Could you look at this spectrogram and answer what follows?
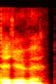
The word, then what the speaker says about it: TGV: 最快速的高铁是二零零七年的今天四月三号，法国的高铁 TGV，或是法国人是念成 TGV。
